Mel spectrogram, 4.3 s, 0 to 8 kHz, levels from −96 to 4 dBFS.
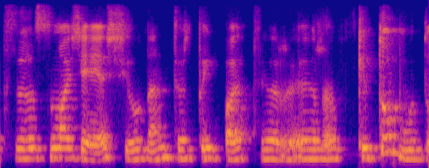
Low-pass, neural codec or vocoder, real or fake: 7.2 kHz; none; real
